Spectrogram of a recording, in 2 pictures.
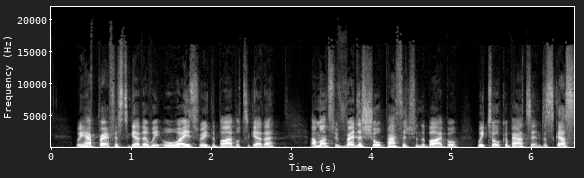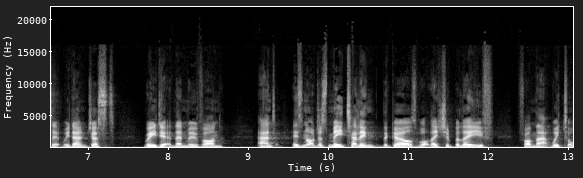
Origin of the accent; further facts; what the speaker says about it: United Kingdom; now in United States; This is something I've noticed as a Brit coming to America.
